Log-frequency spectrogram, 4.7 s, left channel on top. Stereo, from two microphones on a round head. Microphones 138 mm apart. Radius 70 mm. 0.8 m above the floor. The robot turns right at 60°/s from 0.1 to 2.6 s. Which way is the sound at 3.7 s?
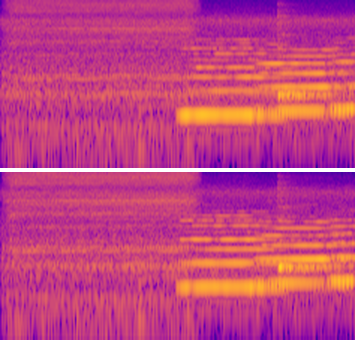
15° left (ahead or behind).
